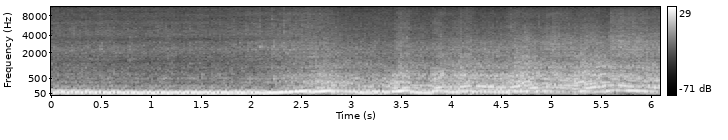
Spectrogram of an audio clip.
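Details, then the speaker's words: Small-block Chevy 400 cubic inch V8 with mild cam, just fitted with a bolt-on throttle body EFI replacing the carb, warm idle set at 750 rpm, 13 AFR, 11 inHg vacuum; deep lumpy burble revs cleanly through blips with no misses; healthy running. "God this sounds rowdy [Music] I gotta give you a clip of the exhaust though that is awesome"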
